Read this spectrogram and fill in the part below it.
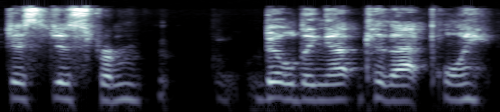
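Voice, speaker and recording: Woman writer being interviewed, lots of ums, pretty flat tone. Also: mid-range voice, normal speed. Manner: hesitant, many ums. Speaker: guest author. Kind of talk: casual interview answers.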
